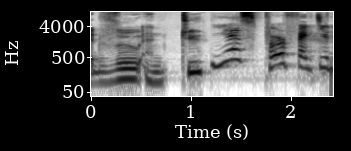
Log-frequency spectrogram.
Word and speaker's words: vu: yeah cuz for years I was pronouncing them as if they rhymed which is obviously wrong it's not Vu and two everybody but that's what Kam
